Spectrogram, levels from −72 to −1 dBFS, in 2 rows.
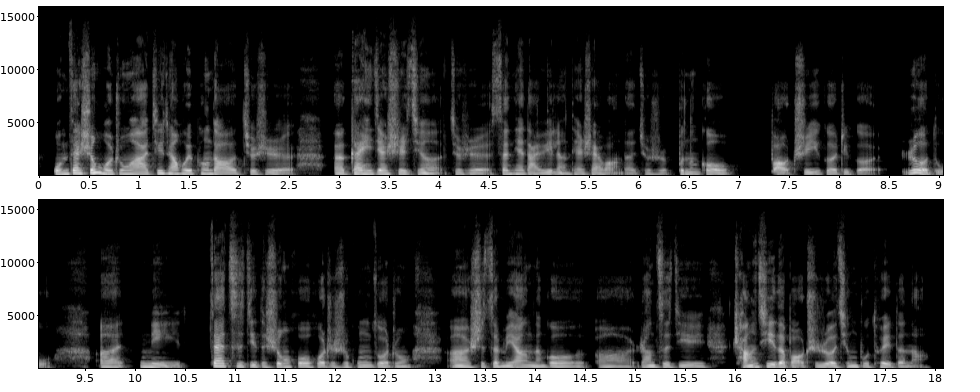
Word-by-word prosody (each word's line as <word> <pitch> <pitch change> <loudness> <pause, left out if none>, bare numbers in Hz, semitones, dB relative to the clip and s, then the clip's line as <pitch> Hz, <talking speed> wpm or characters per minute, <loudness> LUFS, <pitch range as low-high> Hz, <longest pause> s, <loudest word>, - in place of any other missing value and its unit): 我 155 - +4
们 165 - +2
在 235 - +7
生 265 +4 +8
活 170 - +5
中 165 0 0
啊， 145 -3 +4
经 220 +11 +2
常 175 -4 +3
会 170 -2 +5
碰 175 +1 -1
到 145 -3 +3
就 140 +3 -4
是， 140 -3 -3 0.4
呃， 135 - +2
干 170 +5 +4
一 160 - +1
件 160 -1 +4
事 165 0 +1
情， 135 -6 0
就 140 - -5
是 125 -1 -3
三 165 +5 -1
天 165 0 -1
打 150 -8 -1
鱼 130 +5 0
两 130 -6 -3
天 145 +2 -4
晒 140 -2 -2
网 - - -5
的， 110 -1 -9
就 130 - -10
是 125 -2 -9
不 160 - -1
能 150 0 -4
够 140 -7 -2 0.3
保 - - +3
持 140 - -3
一 150 +2 -3
个 150 -2 -2
这 140 -1 -7
个 280 - -6
热 270 +3 +5
度。 - - -8 0.5
呃， 175 -1 -1
你 165 +3 -1 0.2
在 250 -2 +7
自 215 -4 -2
己 - - -1
的 135 - -5
生 160 +5 +1
活 130 -5 0
或 145 +2 0
者 135 -1 -6
是 135 +1 -4
工 145 +1 -4
作 130 -3 0
中， 120 +2 -5 0.3
呃， 130 -1 +2
是 135 +5 -1
怎 145 -4 0
么 125 - +2
样 150 0 +1
能 125 -1 0
够， 125 -4 -2
呃， 120 -4 -6
让 140 -1 0
自 135 +1 -2
己 120 -2 -3 0.3
长 135 +3 +3
期 200 +4 +3
地 185 - +5
保 - - 0
持 130 - -3
热 140 -1 +3
情 130 0 -1
不 125 0 -6
退 150 +5 0
的 - - -4
呢？ 135 - -10
140 Hz, 265 characters per minute, -22 LUFS, 130-165 Hz, 0.5 s, 生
